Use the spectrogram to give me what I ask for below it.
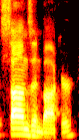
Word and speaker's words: Sanzenbacher: I do think he pronounces it Sanzenbacher.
